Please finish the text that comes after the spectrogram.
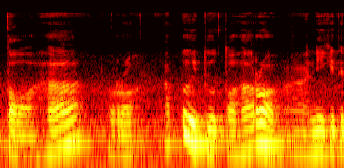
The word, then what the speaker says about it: Taharah: Ni cara bacanya Taharah.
